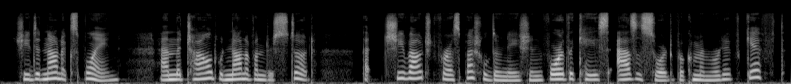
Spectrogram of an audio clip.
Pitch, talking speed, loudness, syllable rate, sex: 230 Hz, 205 wpm, -19 LUFS, 5.9 syllables/s, female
